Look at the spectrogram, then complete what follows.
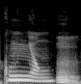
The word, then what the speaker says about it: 공룡: 아예 포기하고 니은으로 발음하세요. 공룡.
